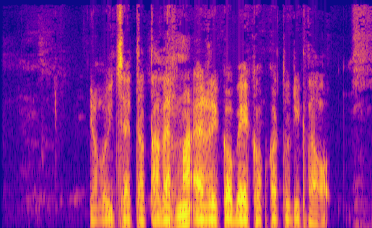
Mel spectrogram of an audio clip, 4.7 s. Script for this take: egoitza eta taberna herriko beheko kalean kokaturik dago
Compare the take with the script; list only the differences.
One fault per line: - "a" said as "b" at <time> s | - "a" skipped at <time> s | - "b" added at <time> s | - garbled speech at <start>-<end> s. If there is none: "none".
- "kalean" skipped at 3.3 s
